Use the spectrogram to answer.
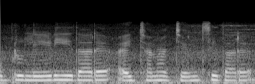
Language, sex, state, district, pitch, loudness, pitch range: Kannada, female, Karnataka, Bangalore, 195 Hz, -13 LUFS, 190-200 Hz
